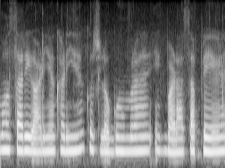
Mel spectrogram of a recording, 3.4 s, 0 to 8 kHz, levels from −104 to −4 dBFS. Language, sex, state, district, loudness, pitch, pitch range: Hindi, female, Haryana, Charkhi Dadri, -17 LUFS, 215 Hz, 210-220 Hz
